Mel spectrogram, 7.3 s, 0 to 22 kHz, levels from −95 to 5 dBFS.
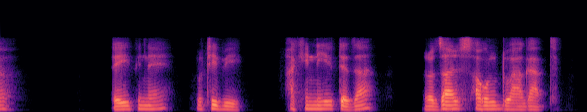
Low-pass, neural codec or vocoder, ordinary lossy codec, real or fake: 5.4 kHz; codec, 16 kHz, about 1 kbps, DyCAST, with the encoder's durations; AAC, 48 kbps; fake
